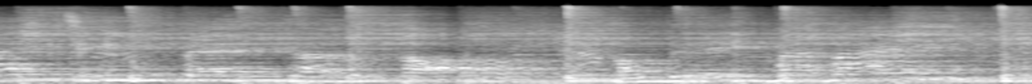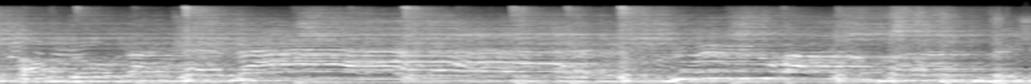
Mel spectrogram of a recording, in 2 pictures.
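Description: Live pop-rock performance: two male vocalists singing a duet through microphones, backed by a band with acoustic guitar, bass guitar and drums.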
